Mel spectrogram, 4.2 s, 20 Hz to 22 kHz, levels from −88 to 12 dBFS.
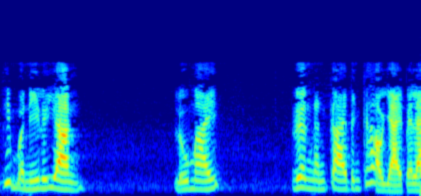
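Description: From start to end of the speech the treble sounds hissy and grainy, with roughened tones and smeared consonant onsets, plainly audible throughout. Likely cause: Vorbis compression at a low bitrate, perhaps around 23 kbps, where the upper band is quantised so coarsely that its detail turns to noise of similar energy. A steady hiss, by contrast, would sit evenly under the speech. Here the grain follows the speech, while the room noise stays about 54 dB lower.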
